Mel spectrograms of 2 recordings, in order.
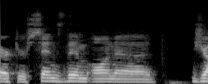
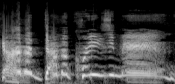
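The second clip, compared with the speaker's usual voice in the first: very high, loud, slow, drawn-out whine; 7 dB louder than usual. Imitating an actor who does a whiny voice: Charlie Day's whiny voice. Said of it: "He's like".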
